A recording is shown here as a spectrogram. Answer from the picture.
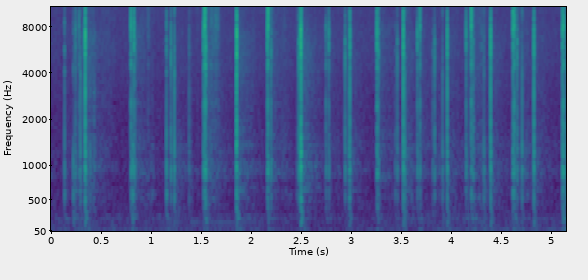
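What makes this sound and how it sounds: Long chrome-painted nails tap and scratch on the silver aluminum lid of a MacBook near the logo. Quick, dry, bright clicks land in an uneven rhythm with faint scraping between them, each dying away almost instantly.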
